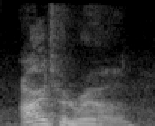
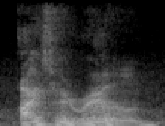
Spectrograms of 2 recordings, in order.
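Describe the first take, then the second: No difference in how they are said.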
